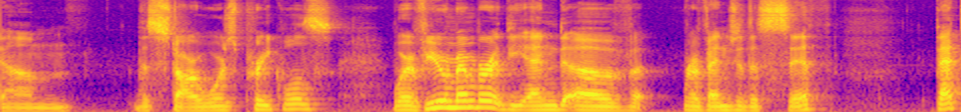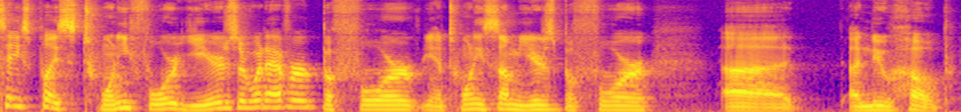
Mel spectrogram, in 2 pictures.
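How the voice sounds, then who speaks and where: A man's voice: mid-range voice, a bit bright. A young man co-hosts a podcast in loose, casual conversation. He rambles, doubles back on his words and leans on fillers as he thinks aloud. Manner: rambling, lots of restarts and filler. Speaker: podcast co-host. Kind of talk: casual chat.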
